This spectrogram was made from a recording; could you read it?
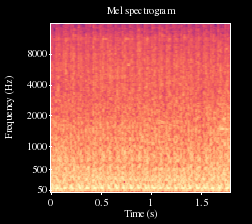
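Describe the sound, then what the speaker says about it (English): Rapid gunfire from the Gears of War 4 game crackles in a dense, continuous burst, with heavy noisy game ambience throughout. "I wonder if he hears those gunshots to the right of him."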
